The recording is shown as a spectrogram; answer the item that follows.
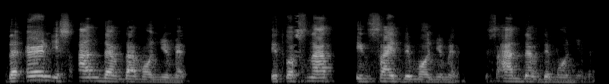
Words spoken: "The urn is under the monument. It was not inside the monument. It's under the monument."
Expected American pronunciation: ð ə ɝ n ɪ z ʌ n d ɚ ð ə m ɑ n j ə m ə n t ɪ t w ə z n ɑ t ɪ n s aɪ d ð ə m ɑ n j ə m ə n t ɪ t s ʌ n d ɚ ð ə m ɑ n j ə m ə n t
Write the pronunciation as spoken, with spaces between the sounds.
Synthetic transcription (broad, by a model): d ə ɝ n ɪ s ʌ n d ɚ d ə m ɑ n j ə m ə n t ɪ t w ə s n ɑ t ɪ n s aɪ d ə m ɑ n j ə m ə n t ɪ t s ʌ n d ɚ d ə m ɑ n j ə m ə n t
